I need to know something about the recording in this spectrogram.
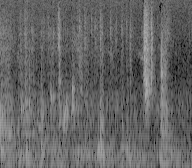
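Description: Domestic pigeons cooing, with a few faint clicks near the end.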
